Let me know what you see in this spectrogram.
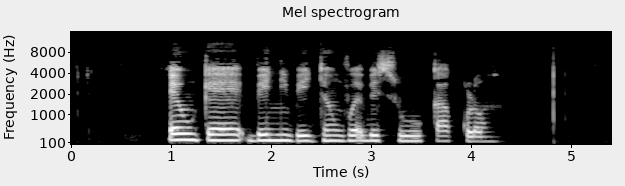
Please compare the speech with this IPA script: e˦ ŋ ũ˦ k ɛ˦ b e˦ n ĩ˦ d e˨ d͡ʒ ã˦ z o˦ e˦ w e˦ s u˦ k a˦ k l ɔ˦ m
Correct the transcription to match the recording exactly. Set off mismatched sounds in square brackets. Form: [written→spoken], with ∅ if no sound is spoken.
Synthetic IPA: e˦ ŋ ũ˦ k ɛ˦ b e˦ n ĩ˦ [d→b] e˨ d͡ʒ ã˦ [z→v] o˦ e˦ [w→b] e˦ s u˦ k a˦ k l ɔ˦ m

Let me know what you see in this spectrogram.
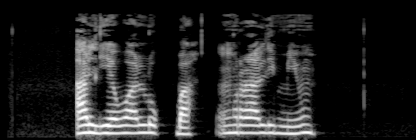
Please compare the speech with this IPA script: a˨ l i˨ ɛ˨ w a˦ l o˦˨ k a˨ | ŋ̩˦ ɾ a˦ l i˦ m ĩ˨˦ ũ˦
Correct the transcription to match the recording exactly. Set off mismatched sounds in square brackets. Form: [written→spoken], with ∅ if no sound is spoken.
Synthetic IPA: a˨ l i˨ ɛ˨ w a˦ l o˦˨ [k→k͡p] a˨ | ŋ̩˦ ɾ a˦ l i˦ m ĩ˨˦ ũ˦

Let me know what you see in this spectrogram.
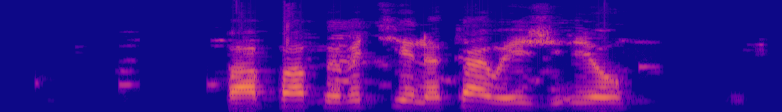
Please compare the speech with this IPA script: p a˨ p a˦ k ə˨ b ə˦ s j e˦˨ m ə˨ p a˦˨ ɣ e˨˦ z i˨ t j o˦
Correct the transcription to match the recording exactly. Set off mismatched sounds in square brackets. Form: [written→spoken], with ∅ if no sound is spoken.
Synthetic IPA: p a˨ p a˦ [k→p] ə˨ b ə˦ [s→t] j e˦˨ [m→n] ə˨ [p→k] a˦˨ [ɣ→w] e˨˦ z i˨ [t→ʔ] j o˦

